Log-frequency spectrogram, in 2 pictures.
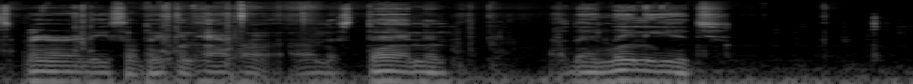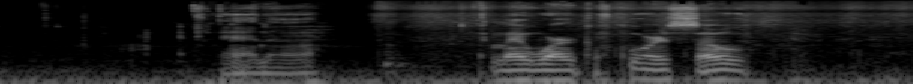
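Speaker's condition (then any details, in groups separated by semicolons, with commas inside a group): No condition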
